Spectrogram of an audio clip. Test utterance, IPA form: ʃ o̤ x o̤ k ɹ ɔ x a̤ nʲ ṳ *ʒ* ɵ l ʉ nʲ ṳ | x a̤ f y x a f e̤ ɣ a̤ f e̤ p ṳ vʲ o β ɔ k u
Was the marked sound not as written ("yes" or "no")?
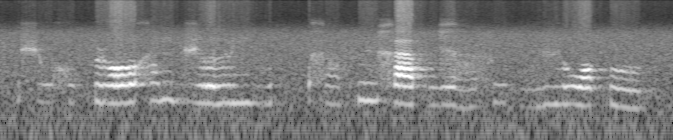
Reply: no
